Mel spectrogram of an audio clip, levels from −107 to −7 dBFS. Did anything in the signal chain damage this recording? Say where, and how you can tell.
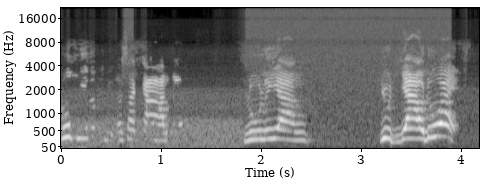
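Yes. At the sample-format conversion stage, low bit depth with dither leaves a steady hiss about 20 dB below the speech, consistent with 7-bit rounding. A spectrogram shows a flat, even noise floor throughout.

In call processing, the speech is suppressed in double talk from 0.0 to 1.33 s (drops up to about 15 dB) and 3.92 to 4.03 s (about 10 dB). The likely cause is an echo canceller ducking everything, which shows as sagging waveform envelopes.

The other side's voice leaks through at 0.79 to 0.97 s (about 30 dB down) and 1.16 to 1.82 s (about 25 dB down), likely from incomplete echo cancellation. It appears as faint, separate harmonic traces.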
